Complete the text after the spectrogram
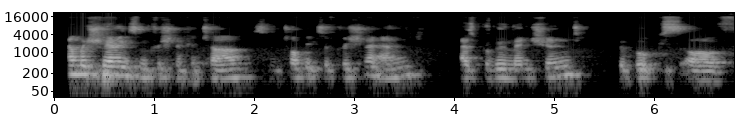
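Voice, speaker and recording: A man's somewhat breathy voice, dark and mellow in tone, at a fairly high pitch. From London, England. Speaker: visiting temple speaker. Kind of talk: religious class. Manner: hesitant with many fillers.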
